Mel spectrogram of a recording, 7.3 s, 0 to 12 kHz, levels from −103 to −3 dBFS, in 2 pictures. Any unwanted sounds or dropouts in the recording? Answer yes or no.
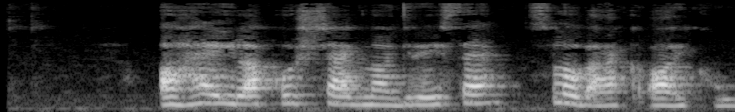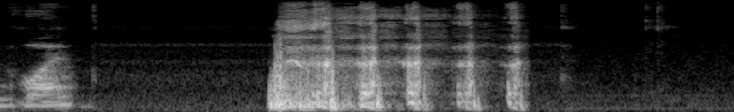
yes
